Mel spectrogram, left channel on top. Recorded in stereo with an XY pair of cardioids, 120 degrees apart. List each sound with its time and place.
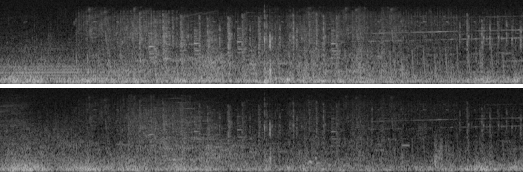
2.6 s a splash: 40° left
